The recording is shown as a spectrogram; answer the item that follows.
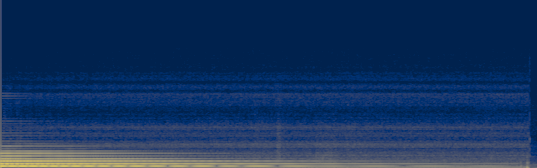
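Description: Electric guitar's B string fretted at the fifth fret and open high E string ringing together on the same E note, fading slowly. The two pitches beat against each other in a pulsing wobble that slows as the high E tuning peg is turned: the strings are slightly out of tune and being brought into unison.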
